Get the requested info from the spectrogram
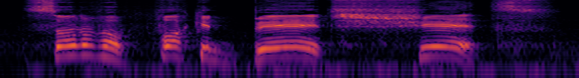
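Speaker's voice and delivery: high, slow cursing at the game; drawn-out high angry swearing. Real, not acted. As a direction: swear out your fury.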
